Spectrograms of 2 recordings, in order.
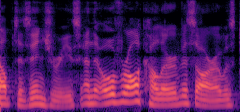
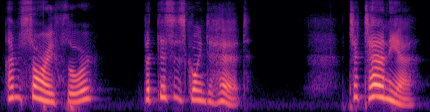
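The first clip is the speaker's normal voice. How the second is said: firm apologetic; 9 semitones higher, 8 dB louder than usual. A narrator's reading. Hermione warning then casting.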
